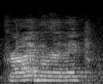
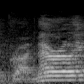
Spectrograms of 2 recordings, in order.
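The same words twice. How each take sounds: First: The stress is on the first syllable. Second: The stress is on the second syllable. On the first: Older people say it this way. "Older people with initial stress" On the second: Younger people say it this way. "younger people with stress on the second syllable"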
